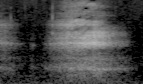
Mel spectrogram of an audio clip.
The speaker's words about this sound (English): Excuse me. All of a sudden I'm sneezing.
